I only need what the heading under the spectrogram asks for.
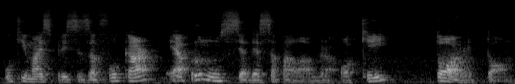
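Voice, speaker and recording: A man teaching a formal video lesson on an invented language, repeating words slowly and often checking that listeners follow along. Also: mid-range voice, huge pitch swings, fairly bright tone. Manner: slow, repetitive, checks in with listeners constantly. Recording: echoey room, voice from far off.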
